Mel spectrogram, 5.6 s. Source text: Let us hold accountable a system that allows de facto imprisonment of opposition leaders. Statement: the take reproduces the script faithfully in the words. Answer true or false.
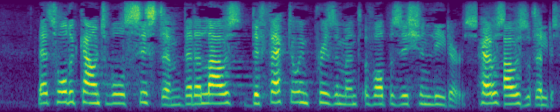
false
